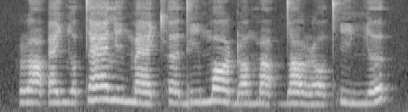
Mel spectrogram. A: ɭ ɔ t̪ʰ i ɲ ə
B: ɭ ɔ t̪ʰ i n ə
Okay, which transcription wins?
A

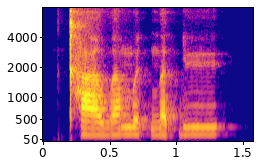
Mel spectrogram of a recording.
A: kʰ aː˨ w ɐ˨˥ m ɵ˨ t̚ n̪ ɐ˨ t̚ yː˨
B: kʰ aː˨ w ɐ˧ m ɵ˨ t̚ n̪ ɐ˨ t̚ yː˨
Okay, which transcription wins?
B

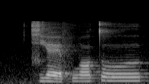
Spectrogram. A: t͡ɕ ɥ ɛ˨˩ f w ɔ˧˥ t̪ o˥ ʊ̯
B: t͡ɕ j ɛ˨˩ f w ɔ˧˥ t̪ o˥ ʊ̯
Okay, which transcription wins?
B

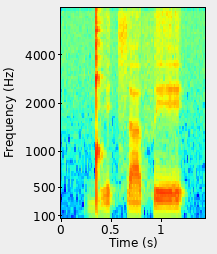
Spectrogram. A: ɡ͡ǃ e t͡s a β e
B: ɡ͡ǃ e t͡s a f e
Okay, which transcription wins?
B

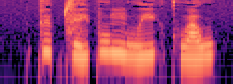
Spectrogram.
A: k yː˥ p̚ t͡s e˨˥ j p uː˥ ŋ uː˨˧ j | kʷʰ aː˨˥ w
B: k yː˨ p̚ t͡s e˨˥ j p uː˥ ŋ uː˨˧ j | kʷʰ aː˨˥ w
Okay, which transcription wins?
A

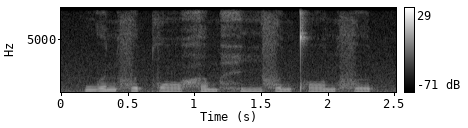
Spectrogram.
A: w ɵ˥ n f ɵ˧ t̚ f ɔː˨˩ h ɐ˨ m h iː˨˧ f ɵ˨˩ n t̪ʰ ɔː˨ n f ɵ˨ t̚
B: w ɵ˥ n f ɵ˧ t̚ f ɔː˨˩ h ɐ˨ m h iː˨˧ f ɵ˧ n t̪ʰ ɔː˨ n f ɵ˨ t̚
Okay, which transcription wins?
A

